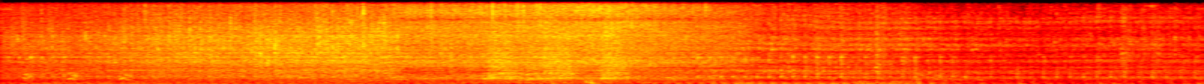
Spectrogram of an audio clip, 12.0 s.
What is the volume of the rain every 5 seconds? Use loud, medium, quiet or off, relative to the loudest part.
loud, loud, off.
